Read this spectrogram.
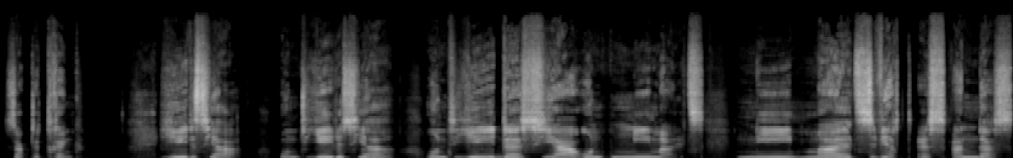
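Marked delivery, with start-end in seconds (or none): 1.6-10.1 very slow, higher, emphatic on niemals; slow heavy-hearted boy's protest; bitter lament. Acted. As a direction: drag out each jedes Jahr in bitterness.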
